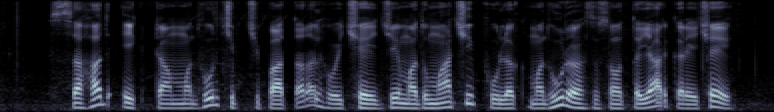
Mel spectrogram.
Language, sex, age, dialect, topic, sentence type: Maithili, male, 25-30, Eastern / Thethi, agriculture, statement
